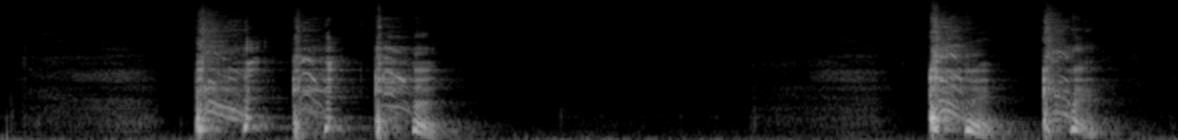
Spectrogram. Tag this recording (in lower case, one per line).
cough
respiratory sounds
